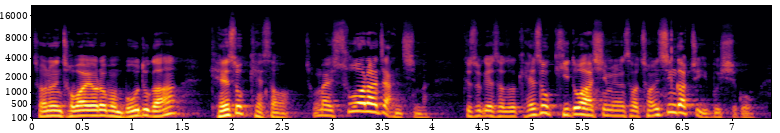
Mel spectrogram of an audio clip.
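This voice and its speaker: A man's voice: normal speed, few pauses. A male pastor preaching a Sunday sermon and telling stories from his ministry. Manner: storytelling sermon with lively pitch swings.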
